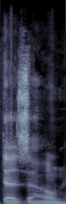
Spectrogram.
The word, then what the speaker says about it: DAZN: dumbest thing ever, where it's DAZN and you pronounce it DAZN.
